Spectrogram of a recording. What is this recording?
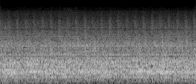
Pillar Drill Rotating Loop 2
Buzz, electric, engine, Factory, high, Industrial, low, machine, Machinery, Mechanical, medium, motor, Rev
